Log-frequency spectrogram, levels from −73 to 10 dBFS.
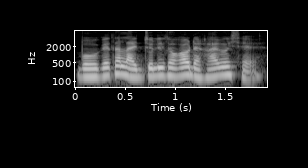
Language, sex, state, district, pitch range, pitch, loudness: Assamese, male, Assam, Kamrup Metropolitan, 145-170 Hz, 155 Hz, -17 LUFS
